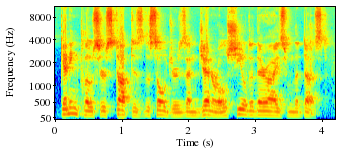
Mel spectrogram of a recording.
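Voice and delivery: ordinary delivery, nothing marked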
